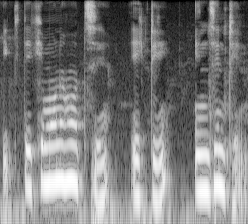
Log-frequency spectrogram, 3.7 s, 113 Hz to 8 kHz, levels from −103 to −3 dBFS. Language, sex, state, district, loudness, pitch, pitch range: Bengali, female, West Bengal, Kolkata, -12 LUFS, 205 Hz, 170-235 Hz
